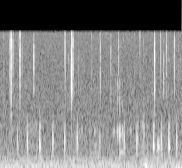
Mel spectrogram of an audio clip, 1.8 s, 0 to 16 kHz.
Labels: {"label": "biophony, knock croak", "recorder": "SoundTrap 300"}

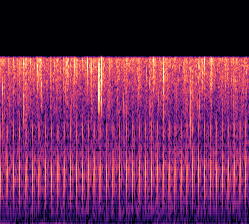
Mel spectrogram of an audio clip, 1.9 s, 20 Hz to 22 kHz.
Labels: {"label": "biophony, rattle", "recorder": "SoundTrap 500"}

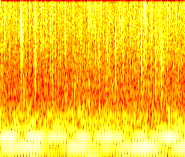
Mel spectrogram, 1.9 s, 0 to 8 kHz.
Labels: {"label": "biophony, midshipman", "recorder": "SoundTrap 500"}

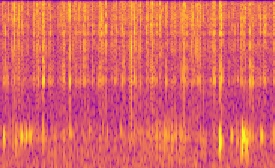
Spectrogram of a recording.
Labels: {"label": "ambient", "recorder": "HydroMoth"}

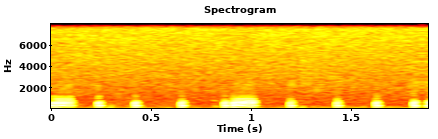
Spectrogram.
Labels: {"label": "biophony, knock croak", "recorder": "SoundTrap 300"}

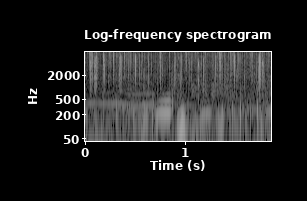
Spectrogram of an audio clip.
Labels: {"label": "biophony, cascading saw", "recorder": "SoundTrap 600 or HydroMoth"}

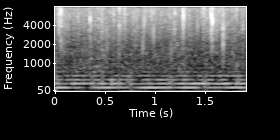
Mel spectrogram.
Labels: {"label": "biophony, midshipman", "recorder": "SoundTrap 500"}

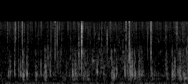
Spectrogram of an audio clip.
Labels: {"label": "biophony, sea urchins (Echinidae)", "recorder": "SoundTrap 600 or HydroMoth"}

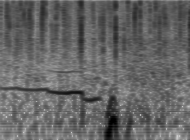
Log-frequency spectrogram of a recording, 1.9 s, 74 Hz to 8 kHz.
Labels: {"label": "biophony, cascading saw", "recorder": "SoundTrap 600 or HydroMoth"}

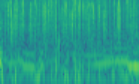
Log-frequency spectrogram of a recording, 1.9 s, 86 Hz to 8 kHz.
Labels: {"label": "biophony, cascading saw", "recorder": "SoundTrap 600 or HydroMoth"}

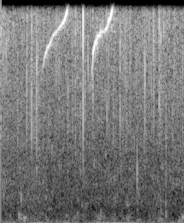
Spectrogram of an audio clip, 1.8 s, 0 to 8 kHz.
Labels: {"label": "biophony, dolphin", "recorder": "SoundTrap 500"}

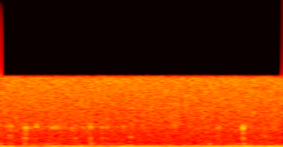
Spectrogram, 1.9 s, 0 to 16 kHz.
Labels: {"label": "anthrophony, boat engine", "recorder": "SoundTrap 300"}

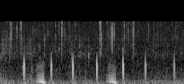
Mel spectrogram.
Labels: {"label": "biophony, knock croak", "recorder": "SoundTrap 300"}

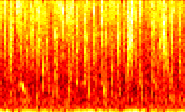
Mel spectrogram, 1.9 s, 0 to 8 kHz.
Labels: {"label": "biophony", "recorder": "SoundTrap 300"}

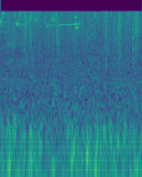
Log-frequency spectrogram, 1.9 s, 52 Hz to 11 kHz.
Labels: {"label": "biophony, dolphin", "recorder": "SoundTrap 500"}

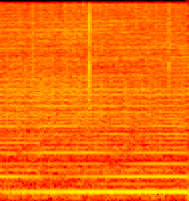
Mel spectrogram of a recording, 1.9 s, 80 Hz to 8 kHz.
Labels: {"label": "anthrophony, boat engine", "recorder": "SoundTrap 500"}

